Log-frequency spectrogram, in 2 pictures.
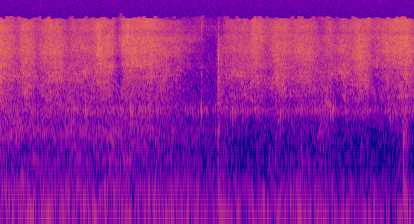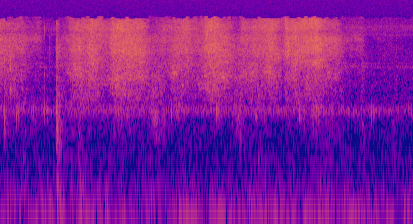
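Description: Faint swishing of a hand rubbing body oil into the bare skin of an arm, in repeated back-and-forth strokes.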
